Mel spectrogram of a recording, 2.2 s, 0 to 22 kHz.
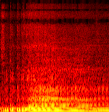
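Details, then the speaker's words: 2007 Suzuki 175 outboard, 700 hours, freshwater-only, running on circle flush muffs after swap from blown 140: jamming the throttle makes it stumble and sputter for half a second, then it catches and runs steady; hesitation on throttle (bog down). "You felt that bog down? Just a little If you jam the throttle, it like breaks up for a second and then will go. It's kind of weird."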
